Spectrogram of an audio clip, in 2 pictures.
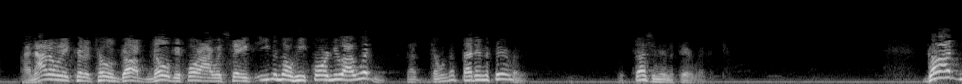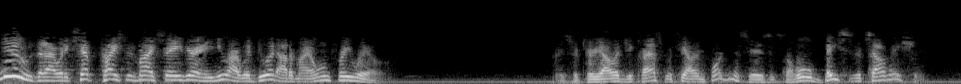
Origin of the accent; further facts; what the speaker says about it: Florida, United States; born there; I was born in Florida. I'm one of those strange sawgrass crackers. Not many of us around.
